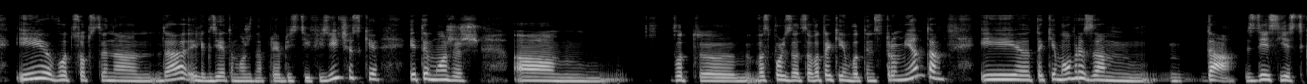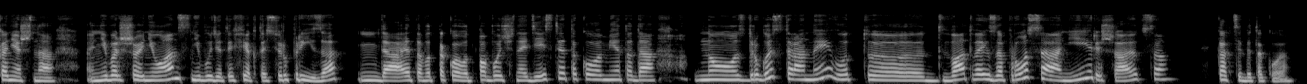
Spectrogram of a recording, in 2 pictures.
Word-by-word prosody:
и 265 +4 +3
вот, 200 -1 -1
собственно, 180 -3 -2
м, 155 +2 -4
да, 230 +9 +3
или 185 -8 0
где 170 +3 +1
это 170 - -7
можно 155 -1 -2
приобрести 155 0 -4
физически. 255 - -2 0.3
И 240 - +2
ты 260 - 0
можешь, 205 -6 +1 0.3
ам, 170 +1 +1 0.5
в - - -19
вот, 190 -3 -3
э, 160 -2 +1
воспользоваться 180 +1 -1
вот 190 - -1
таким 200 -3 0
вот 165 +1 -2
инструментом. 240 - 0 0.4
И 225 -1 +4
таким 220 +3 0
образом, 235 -8 +3 0.6
м 160 -1 -7 0.2
Да, 205 +4 +2
здесь 195 +5 +1
есть, 180 -4 -1
конечно, 175 -6 +1 0.3
э, - - -5
небольшой 200 +2 +2
нюанс- 205 +9 +2
не 200 - +2
будет 185 -3 0
эффекта 175 -2 -2
сюрприза. 205 - 0 0.2
М, 185 -1 0
да, 175 -1 +4
это 190 -1 0
вот 180 -2 -3
такое 200 -1 +1
вот 170 -2 -1
побочное 195 -2 -1
действие 225 +10 -1
такого 235 -2 -1
метода. 210 -2 0 0.4
Но, 210 +1 +3
с 200 - -2
другой 230 - +1
стороны, 245 +3 +1
вот, 230 -2 -2
э, 190 -3 +1
2 170 +7 +2
твоих 235 -1 +1
запроса- 220 - +1
они 195 - 0
решаются. 225 - -2 0.5
Как 210 -3 +1
тебе 160 -2 -2
такое? 80 - -5
195 Hz, 140 wpm, -22 LUFS, 170-220 Hz, 0.6 s, И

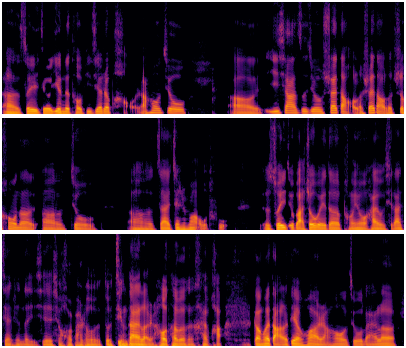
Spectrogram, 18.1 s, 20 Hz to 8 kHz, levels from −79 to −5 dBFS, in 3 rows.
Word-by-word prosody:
啊， 90 -3 +2
所 110 +7 0
以 115 -2 +5
就 105 +2 +3
硬 125 +2 +4
着 110 - +4
头 95 -2 -1
皮 105 +2 -5
接 125 +4 +1
着 130 - +4
跑， - - -14 0.2
然 105 - -2
后 145 0 -2
就 130 -4 -2 0.7
呃， 90 -1 -1
一 115 +3 -2
下 140 +1 0
子 130 -2 -4
就 120 +1 -1
摔 155 +5 +1
倒 - - 0
了， - - -2
摔 145 +10 +1
倒 125 -9 0
了 90 -4 -2
之 125 +9 -2
后 135 -2 -1
呢， 105 -2 -1
呃， 90 -2 -4
就， 90 -2 -4 0.5
呃， 85 -2 -4
在 95 +1 +2
健 110 +5 -1
身 105 0 -1
房 115 0 +1
呕 - - -5
吐。 - - -11 0.6
所 120 +8 +4
以 120 - +6
就 120 - 0
把 85 -7 +4
周 115 +7 +4
围 95 -3 +3
的 100 -2 +1
朋 85 -2 -5
友 95 -3 0
还 85 +1 +1
有 90 -1 0
其 85 +1 -10
他 95 - +2
健 95 -2 -4
身 90 0 -6
的 85 - -5
一 90 - -8
些 85 -2 -3
小 85 0 -7
伙 80 +1 -4
伴 85 - -4
儿 - - -3
都 85 0 -2
都 90 - -2
惊 95 +1 +1
呆 95 -1 +6
了。 85 0 +4
然 90 0 -3
后 95 0 +4
他 100 +1 +2
们 95 -1 +2
很 85 -1 -5
害 95 0 -4
怕， 85 - -4 0.5
赶 100 -2 +5
快 110 +2 +6
打 95 -9 +4
了 85 - +2
电 100 +1 +4
话。 105 -3 +2
然 90 0 -2
后 100 0 -1
就 100 +1 -3
来 90 0 -4
了 100 -1 +1
95 Hz, 270 characters per minute, -24 LUFS, 90-115 Hz, 0.7 s, 以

